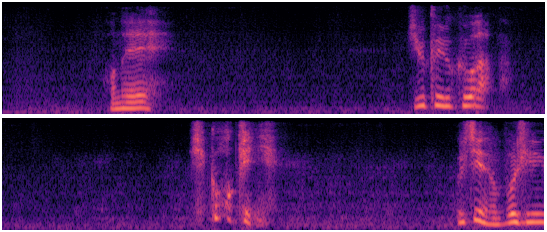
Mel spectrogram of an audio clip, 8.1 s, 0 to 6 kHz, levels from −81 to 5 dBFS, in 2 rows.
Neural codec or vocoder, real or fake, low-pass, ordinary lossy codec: codec, 16 kHz in and 24 kHz out, 0.8 kbps, FocalCodec, streaming, 65536 codes; fake; 5.4 kHz; none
